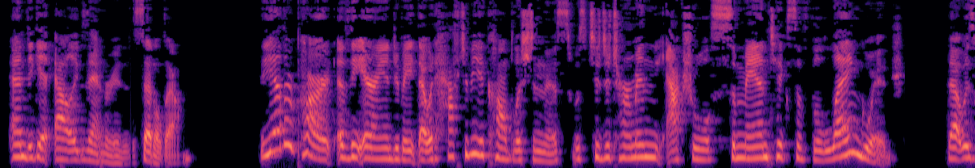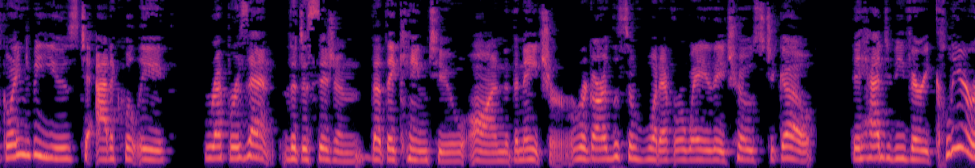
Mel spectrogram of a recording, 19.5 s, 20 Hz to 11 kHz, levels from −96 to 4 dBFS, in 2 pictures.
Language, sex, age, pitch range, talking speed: English, female, 10-29, 190-235 Hz, 195 wpm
